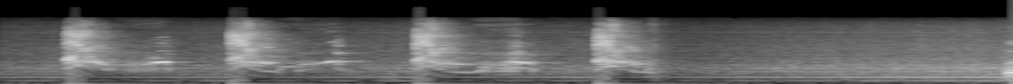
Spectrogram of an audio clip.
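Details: Blind, disabled Miniature Italian Greyhound screaming for mommy: four short, harsh, high yelps with brief tails in the first three seconds, then near-quiet hum with a rising hiss.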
